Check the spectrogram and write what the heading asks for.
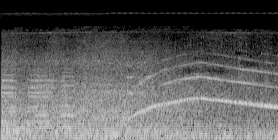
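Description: Street traffic noise with a siren that wails up over about a second, starting about two seconds in, then slowly falls.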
